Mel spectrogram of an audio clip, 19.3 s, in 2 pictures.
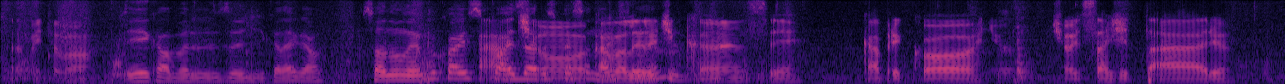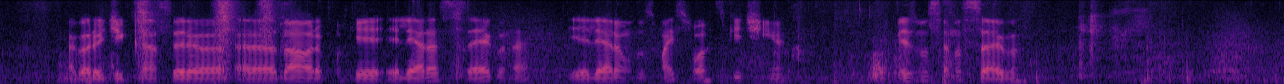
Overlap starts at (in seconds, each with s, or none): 3.6 s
